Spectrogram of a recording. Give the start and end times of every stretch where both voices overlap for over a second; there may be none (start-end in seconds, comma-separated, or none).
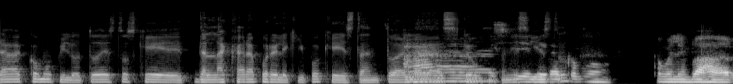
4.0-5.8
